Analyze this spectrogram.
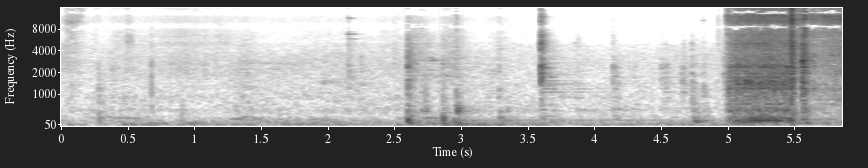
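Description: Hand tools working the spring off an alternator belt tensioner: a few faint metallic clicks, then a loud, harsh burst of metal-on-metal noise about five seconds in.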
